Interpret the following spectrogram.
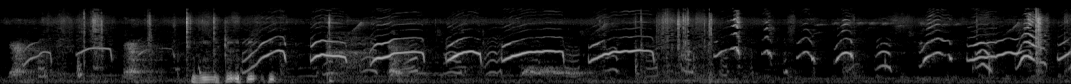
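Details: Five Thai dog puppies two days old, with their mother, crying out as if hungry for milk: loud arched whines rising then falling, repeated quickly, plus brief human voice and a steady high hiss.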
